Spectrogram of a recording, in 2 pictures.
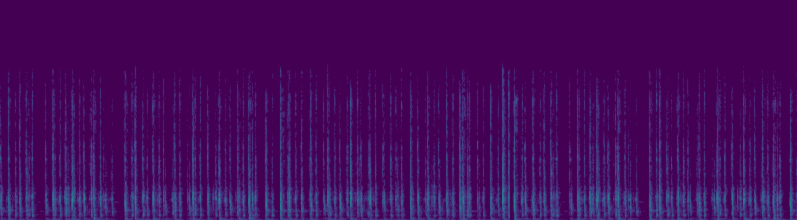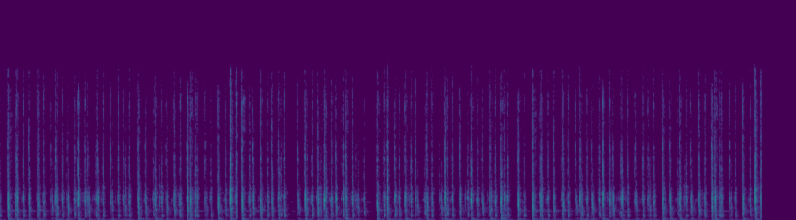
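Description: Fast typing on a computer keyboard: a steady run of key clicks with a few short pauses, stopping shortly before the end.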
